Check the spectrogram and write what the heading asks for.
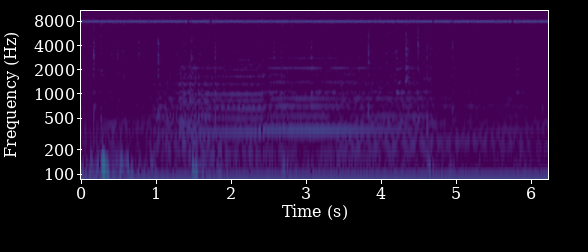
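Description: Harmonium holding soft sustained chords, the notes shifting a few times, with a few scattered low thumps.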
